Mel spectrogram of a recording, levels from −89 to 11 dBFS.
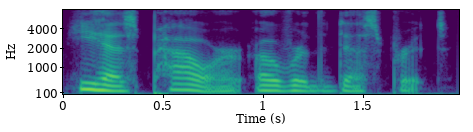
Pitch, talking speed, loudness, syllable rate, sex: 180 Hz, 180 wpm, -19 LUFS, 6.0 syllables/s, female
